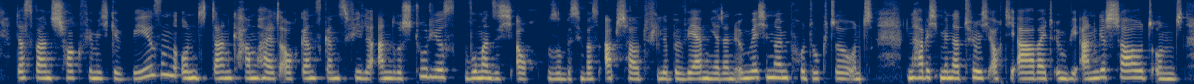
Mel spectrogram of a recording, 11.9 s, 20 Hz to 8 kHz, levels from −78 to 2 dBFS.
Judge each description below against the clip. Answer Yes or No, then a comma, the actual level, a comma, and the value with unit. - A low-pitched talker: No, high, 225 Hz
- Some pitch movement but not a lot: No, narrow, 1.9 semitones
